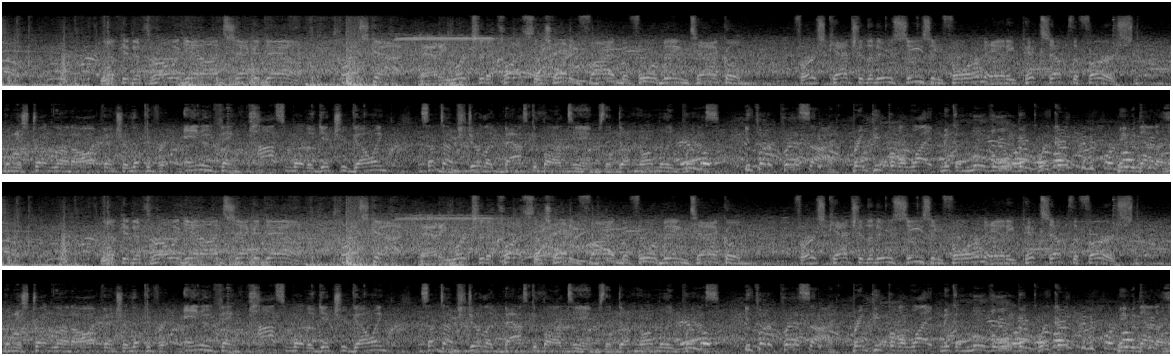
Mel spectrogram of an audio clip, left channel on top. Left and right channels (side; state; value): both; normal; correlation 0.95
